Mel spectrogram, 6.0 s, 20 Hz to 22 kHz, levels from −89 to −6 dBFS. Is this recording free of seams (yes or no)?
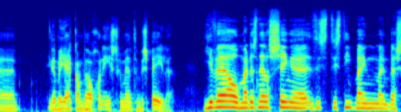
yes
